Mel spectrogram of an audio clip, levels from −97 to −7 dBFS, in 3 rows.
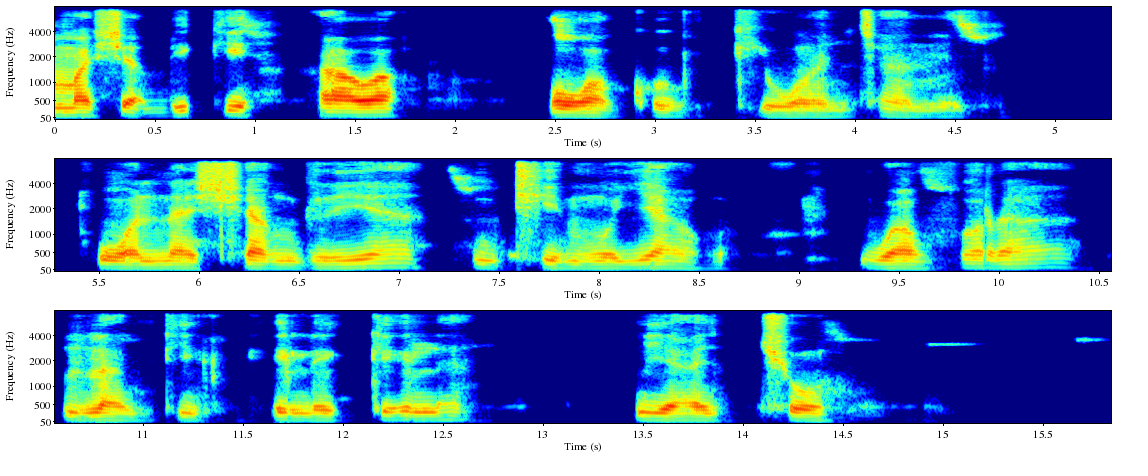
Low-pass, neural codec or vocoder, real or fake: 7.2 kHz; codec, 16 kHz in and 24 kHz out, 1 kbps, XY-Tokenizer; fake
